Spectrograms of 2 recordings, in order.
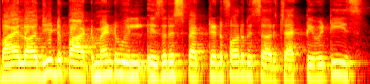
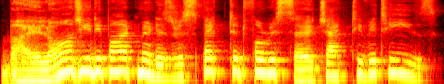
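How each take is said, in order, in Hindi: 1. शब्द छोटे और झटकेदार निकलते हैं। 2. शब्द सहजता से खिंचे हुए हैं। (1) "जीरो।" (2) "नाइन्टी।"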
